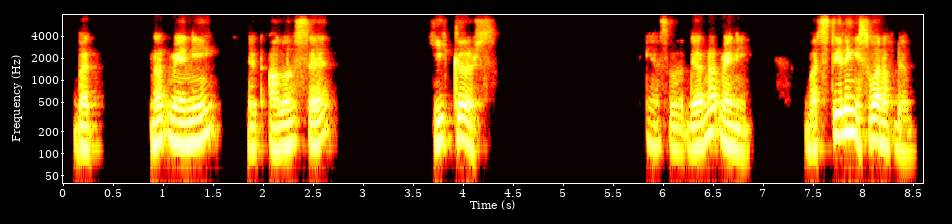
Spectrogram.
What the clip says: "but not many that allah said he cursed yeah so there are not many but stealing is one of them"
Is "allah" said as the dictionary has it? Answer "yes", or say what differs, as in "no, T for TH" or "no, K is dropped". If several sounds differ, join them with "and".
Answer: yes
